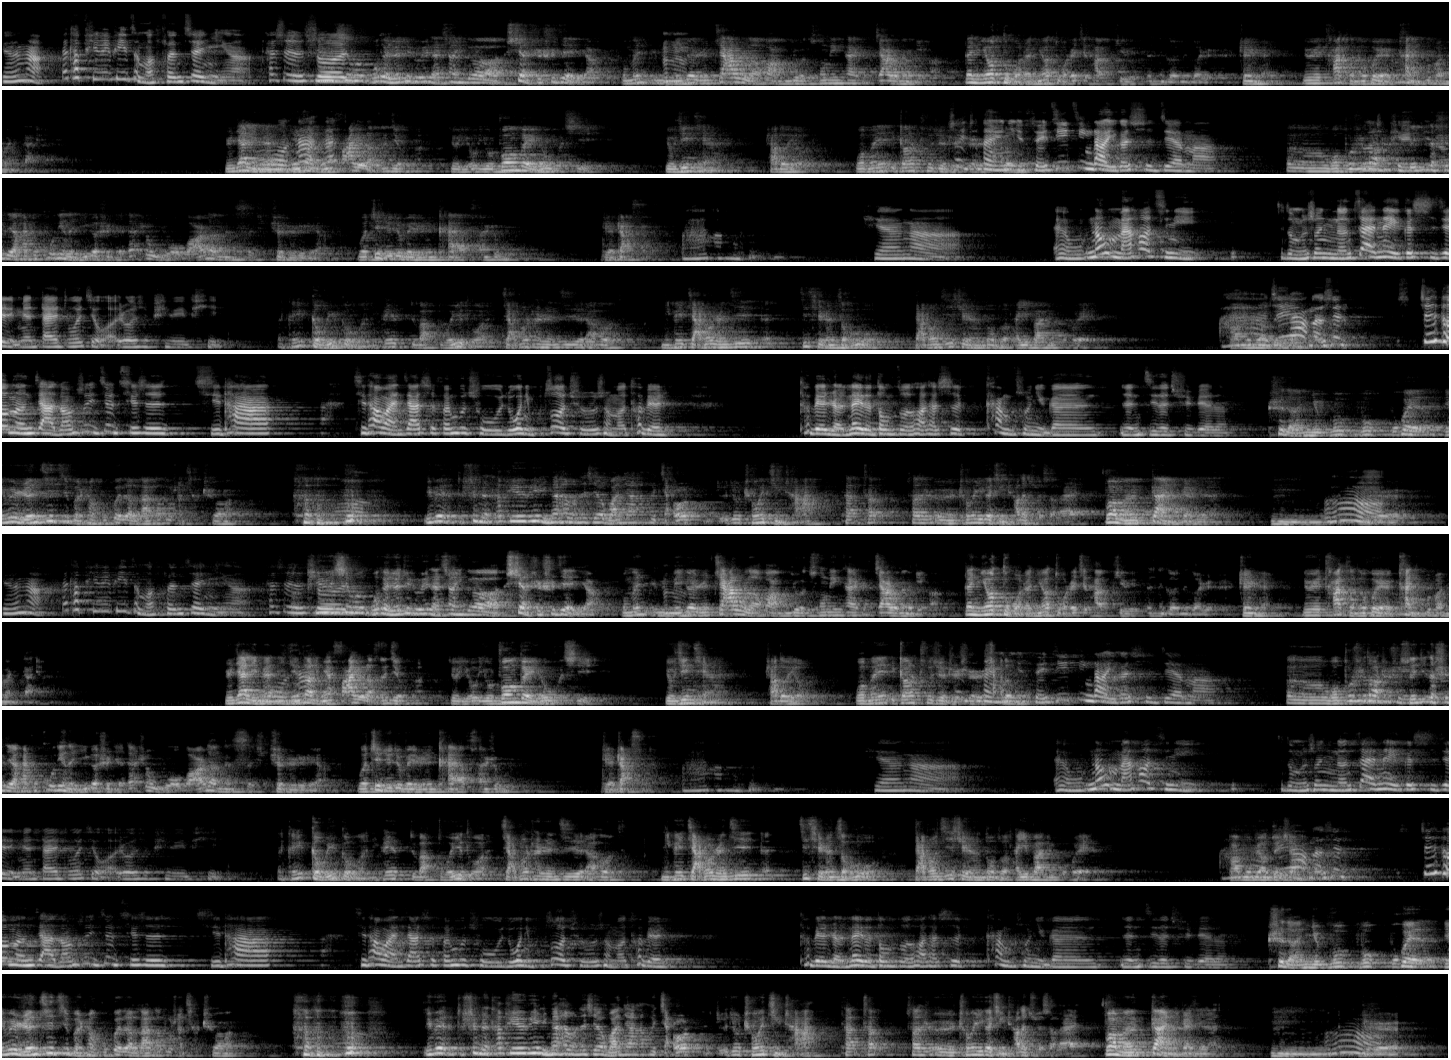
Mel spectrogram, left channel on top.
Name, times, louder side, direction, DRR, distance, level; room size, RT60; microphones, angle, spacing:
voice 1, 0.0-3.5 3.8-3.9 6.6-6.9 13.9-14.2 16.8-18.3 24.0-26.7 28.0-28.6 35.7-36.4 36.7-36.8 37.7-38.5 39.5-40.9 41.7-45.6 55.6-56.9 57.6-60.6 61.1-64.6 65.9-70.2 75.5-76.0 85.6-86.2, left 4 dB, 70° left, 1.1 m, -24 dB
voice 2, 2.9-9.4 9.6-12.1 12.4-12.7 13.0-14.9 16.7-18.5 19.0-20.4 21.1-21.7 22.1-22.6 23.0-24.7 27.3-32.2 32.5-34.0 34.9-35.5 36.4-36.5 46.2-49.6 50.0-51.1 51.4-52.2 52.5-54.3 55.7-56.7 70.5-74.7 75.3-76.2 76.6-84.5 85.0-86.3, right 3 dB, 85° right, 1.8 m, -23 dB
25.0 x 24.5 x 7.1 m
head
